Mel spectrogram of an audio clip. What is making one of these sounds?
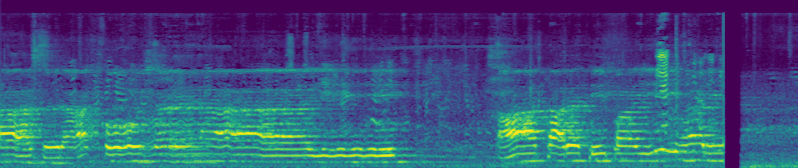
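A man sings a slow, drawn-out chant over loudspeakers outdoors.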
